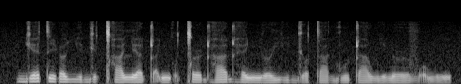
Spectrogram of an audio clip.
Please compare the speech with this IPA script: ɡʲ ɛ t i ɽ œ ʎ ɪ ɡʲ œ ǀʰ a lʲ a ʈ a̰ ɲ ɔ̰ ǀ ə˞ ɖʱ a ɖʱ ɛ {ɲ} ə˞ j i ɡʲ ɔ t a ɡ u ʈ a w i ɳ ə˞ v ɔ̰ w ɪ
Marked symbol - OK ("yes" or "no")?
yes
